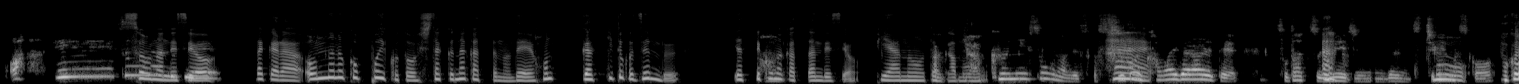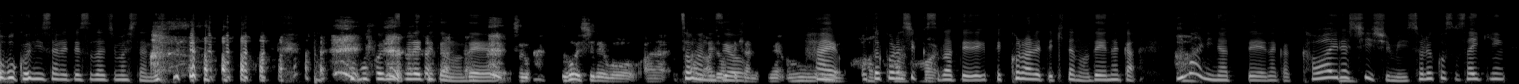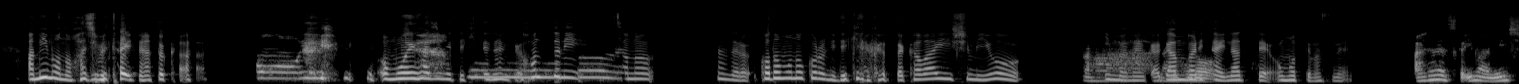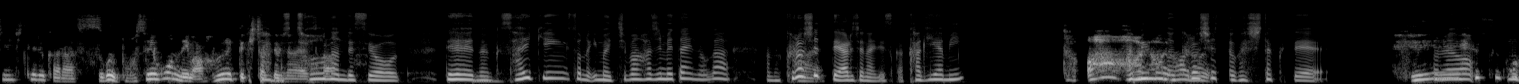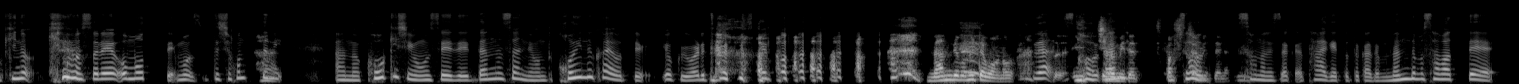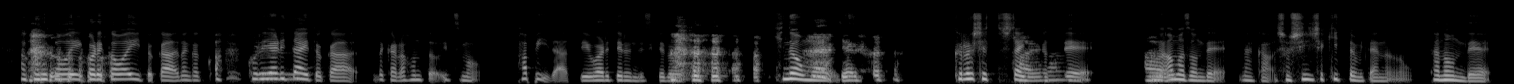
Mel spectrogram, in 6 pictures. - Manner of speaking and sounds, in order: tapping; other background noise; laugh; laughing while speaking: "始めたいなとか"; laughing while speaking: "いい"; chuckle; laughing while speaking: "できなかった"; laughing while speaking: "すご"; laughing while speaking: "昨日"; laughing while speaking: "言われてるんですけど"; laugh; chuckle; chuckle; laughing while speaking: "や"; chuckle
- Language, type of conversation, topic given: Japanese, unstructured, 趣味をしているとき、いちばん楽しい瞬間はいつですか？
